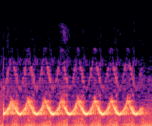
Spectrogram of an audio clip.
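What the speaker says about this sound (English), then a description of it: "Not only does this robot sound an alarm" An NYPD patrol robot's alarm wails in a fast, even rising-and-falling electronic tone, repeating about nine cycles in steady rhythm, loud and close with nothing else over it.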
